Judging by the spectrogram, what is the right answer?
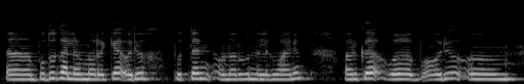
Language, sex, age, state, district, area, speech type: Malayalam, female, 30-45, Kerala, Idukki, rural, spontaneous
